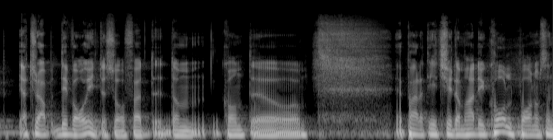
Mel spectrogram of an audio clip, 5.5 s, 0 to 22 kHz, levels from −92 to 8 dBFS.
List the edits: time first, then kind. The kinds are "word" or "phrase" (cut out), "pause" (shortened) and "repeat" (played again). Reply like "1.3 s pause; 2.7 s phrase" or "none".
none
